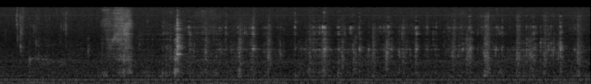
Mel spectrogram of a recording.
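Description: A woman chews food noisily close to a microphone.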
